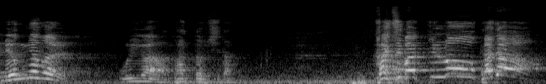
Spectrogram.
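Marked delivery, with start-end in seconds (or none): 3.7-5.4 rally cry, shouted slow and high; roaring rallying speech. Real, not acted. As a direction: roar it to the crowd. Leader chants, crowd echoes.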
